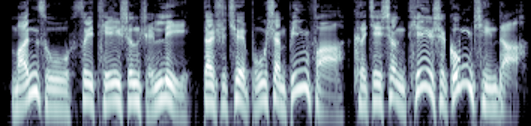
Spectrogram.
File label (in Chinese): 男 游戏角色配音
